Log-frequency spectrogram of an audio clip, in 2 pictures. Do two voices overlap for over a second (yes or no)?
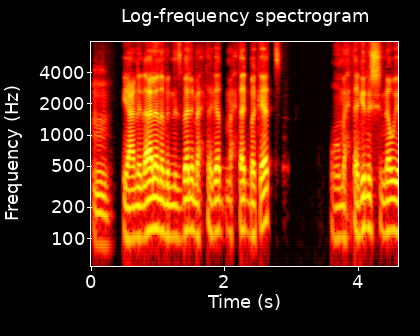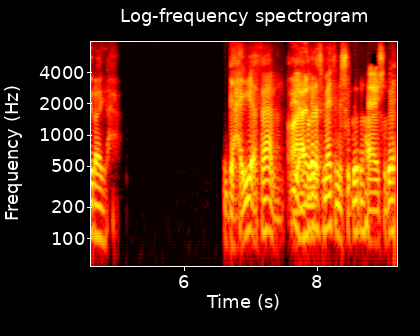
no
